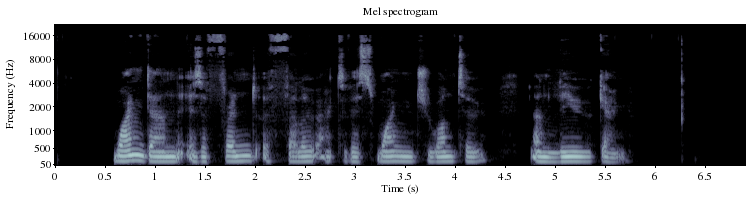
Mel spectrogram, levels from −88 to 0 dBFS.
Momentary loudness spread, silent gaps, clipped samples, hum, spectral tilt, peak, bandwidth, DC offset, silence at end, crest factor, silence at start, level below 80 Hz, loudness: 18 LU; 4.70-4.75 s; under 0.1%; none; -5 dB/octave; -12 dBFS; 17 kHz; under 0.1%; 1.2 s; 20 dB; 0.6 s; -74 dBFS; -31 LUFS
